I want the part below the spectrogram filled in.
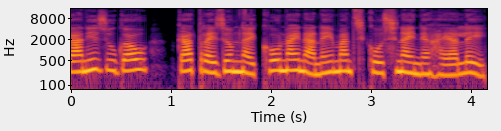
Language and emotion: Bodo, neutral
